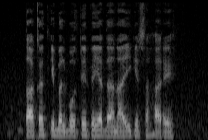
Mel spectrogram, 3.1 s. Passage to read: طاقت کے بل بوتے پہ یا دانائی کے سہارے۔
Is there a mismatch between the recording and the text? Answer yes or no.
no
